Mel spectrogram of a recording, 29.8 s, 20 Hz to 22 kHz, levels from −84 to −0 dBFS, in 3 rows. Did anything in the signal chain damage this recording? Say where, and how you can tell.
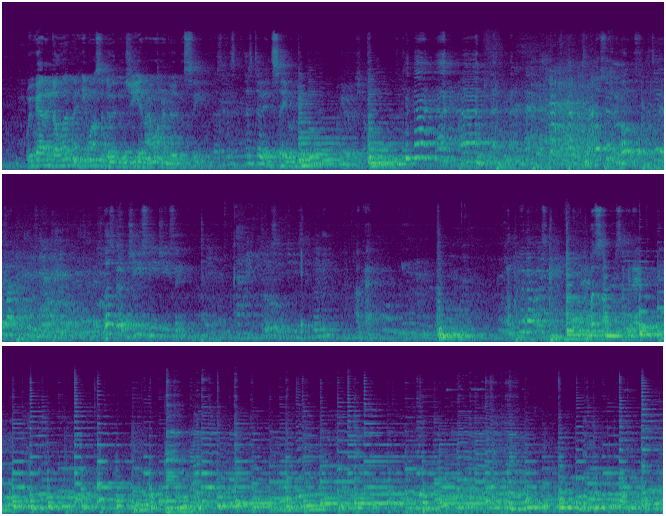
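No, nothing in the signal chain damaged this audio.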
